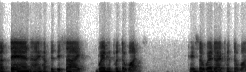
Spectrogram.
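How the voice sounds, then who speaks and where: At a fairly quick pace, a man speaks with fairly even intonation and a medium pitch. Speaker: programming contest coach. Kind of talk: lecture. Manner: fast.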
